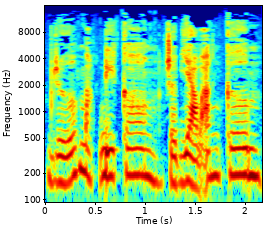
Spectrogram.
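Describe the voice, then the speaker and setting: A sorrowing elderly grandmother from a storybook, crying as she speaks to her orphaned granddaughter. Her voice is husky and breathy, recorded dry and close, as a woman narrator puts her on. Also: lowish voice, steady tone, moderate pace, dry recording. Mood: sorrowful. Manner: tearful, lamenting. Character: grieving elderly village grandmother.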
